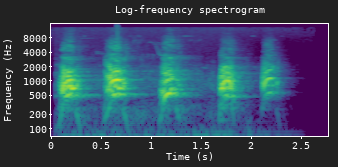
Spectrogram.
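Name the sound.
dog barking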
